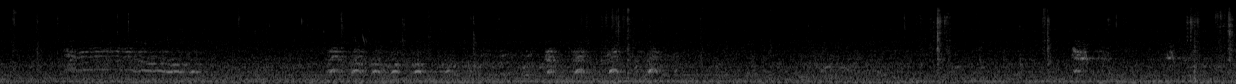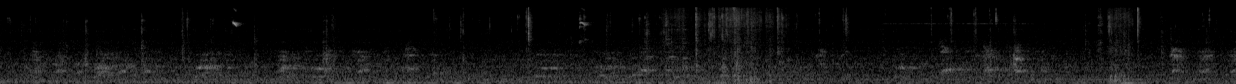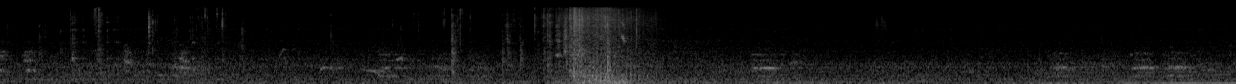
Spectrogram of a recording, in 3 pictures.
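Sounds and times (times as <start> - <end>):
soft bird calls: 17.9 - 19.8
bird wing flutters: 30.1 - 31.4
rush of wing flapping: 30.2 - 31.4.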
